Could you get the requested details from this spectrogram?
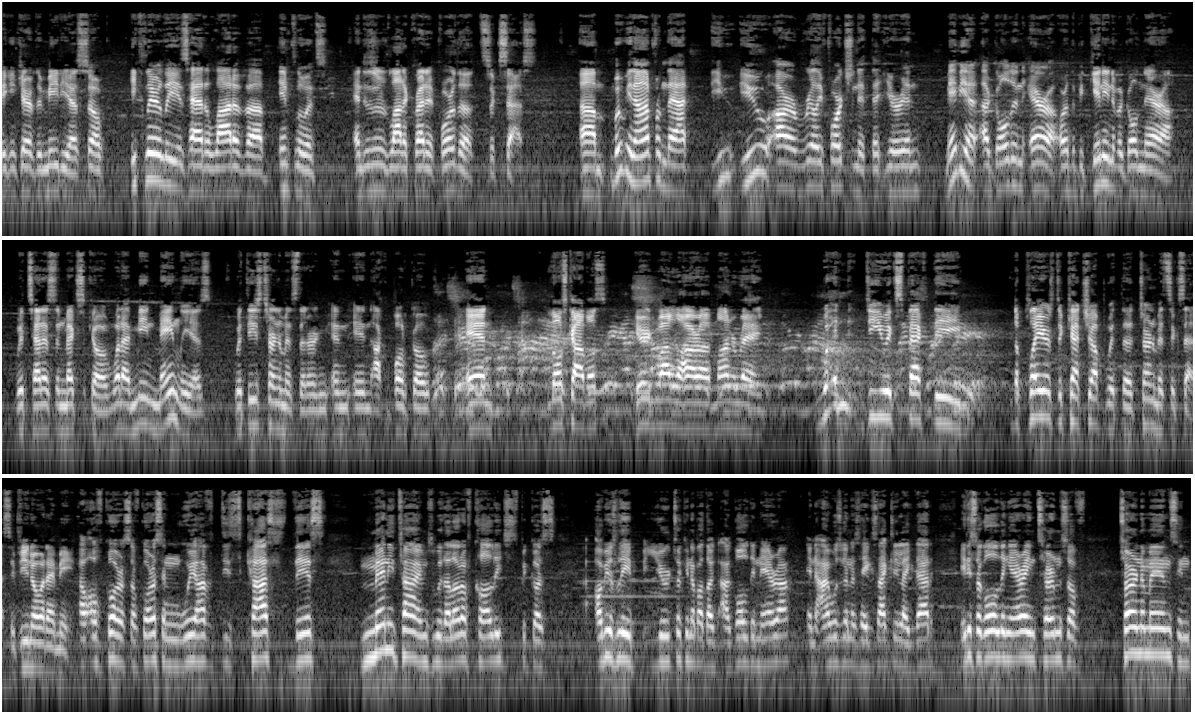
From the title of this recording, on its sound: Live from WTA Guadalajara 2022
